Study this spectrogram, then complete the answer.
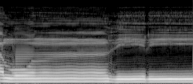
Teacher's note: Kemudian di sini ada nun sukun bertemu dzal disebut bacaan namanya ikhfa au safo. Cara bacanya bunyi nun dengungkan dua harakat ketika dengung.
